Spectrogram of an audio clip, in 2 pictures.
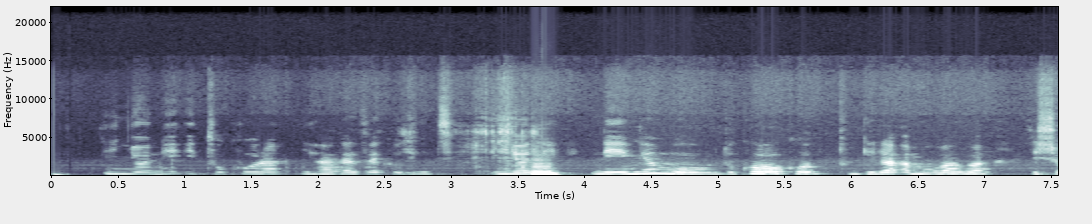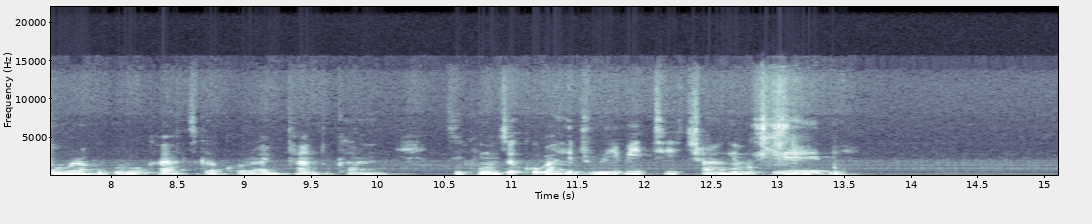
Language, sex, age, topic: Rundi, female, 25-35, agriculture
